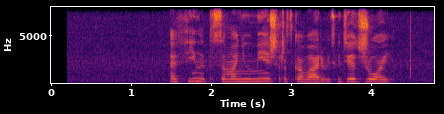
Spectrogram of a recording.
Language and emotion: Russian, neutral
